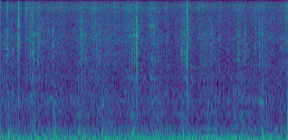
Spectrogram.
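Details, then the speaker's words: Driving at low speed over small bumps, sharp irregular little ticks and rattles with a loose feel up front, ticking each time the car loads side to side: worn front sway bar links, sharper than a bushing's lower thud. "the sway bar links are bad on this car and the way I can tell is low speed over little bumps you hear a little kind of a rattle a kind of a Sharp um a sharp little looseness kind of feel up front"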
